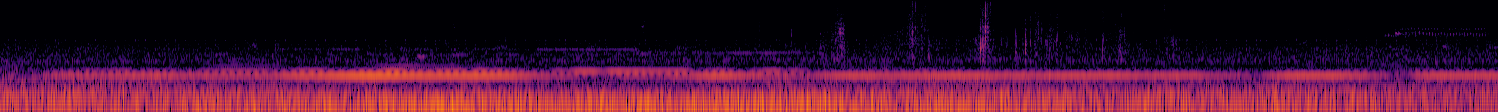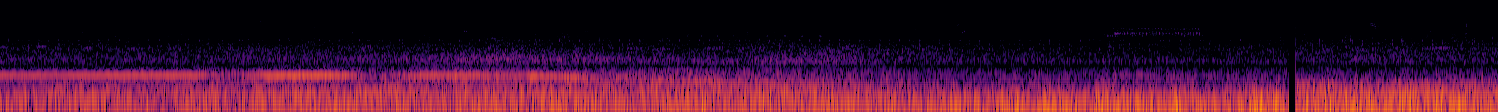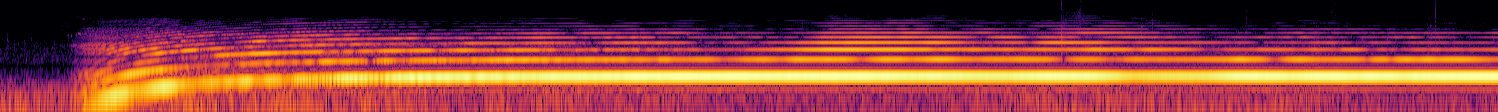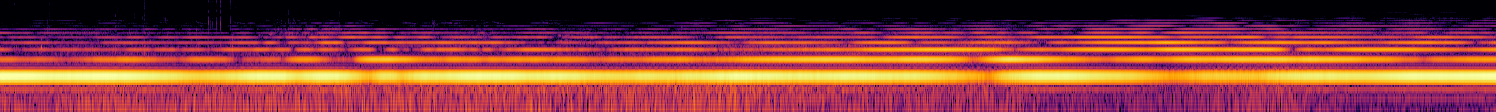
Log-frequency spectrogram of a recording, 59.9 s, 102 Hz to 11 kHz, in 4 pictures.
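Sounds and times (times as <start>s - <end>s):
warning siren winding up: 30.7s - 59.9s.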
